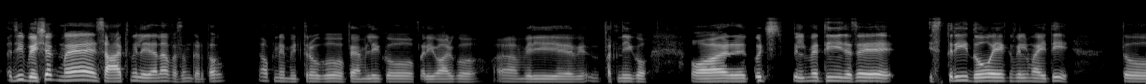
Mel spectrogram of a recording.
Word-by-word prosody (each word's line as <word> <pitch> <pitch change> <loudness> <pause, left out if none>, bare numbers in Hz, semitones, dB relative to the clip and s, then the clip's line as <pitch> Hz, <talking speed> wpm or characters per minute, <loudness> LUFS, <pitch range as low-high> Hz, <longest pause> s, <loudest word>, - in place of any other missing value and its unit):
जी, 220 - +1
बेशक़ 200 +5 +6
मैं 195 +1 +7
साथ 145 0 +3
में 180 - -5
ले 160 - 0
जाना 155 +2 +1
पसंद 145 0 -13
करता 130 +2 -7
हूँ 155 +1 -14 0.4
अपने 160 -3 -8
मित्रों 140 +1 -7
को, 140 0 -3
फ़ैमिली 135 +1 -4
को, 135 - -4 0.2
परिवार 130 0 -4
को 130 - -6 0.3
अ, 135 -1 -8
मेरी 130 -1 -4
अ, 150 +2 -17
पत्नी 150 0 -5
को 140 -2 -5 0.5
और 140 +1 +5 0.3
कुछ 180 -2 0 0.2
फ़िल्में 165 +3 -1
थी, 170 -1 +1
जैसे 160 -1 +3 0.4
स्त्री 190 +1 0
2 155 -2 +2
एक 160 -1 +2
फ़िल्म 155 -1 -5
आई 140 -1 0
थी, 170 +4 -2 0.6
तो 145 - -2
145 Hz, 180 wpm, -24 LUFS, 135-165 Hz, 0.6 s, मैं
